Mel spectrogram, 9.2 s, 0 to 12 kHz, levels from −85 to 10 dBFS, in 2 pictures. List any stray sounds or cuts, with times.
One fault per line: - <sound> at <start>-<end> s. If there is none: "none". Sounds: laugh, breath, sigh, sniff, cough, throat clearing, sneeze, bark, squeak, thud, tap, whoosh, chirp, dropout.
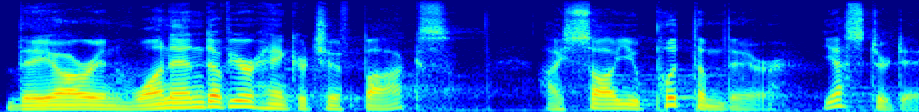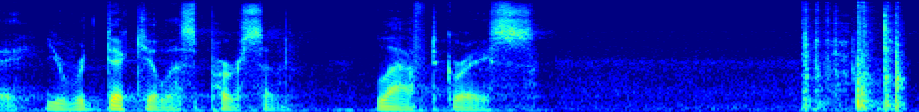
- thud at 8.6-9.1 s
